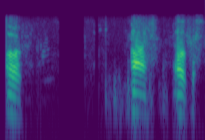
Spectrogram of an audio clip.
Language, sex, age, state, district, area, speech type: Kannada, male, 30-45, Karnataka, Raichur, rural, conversation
